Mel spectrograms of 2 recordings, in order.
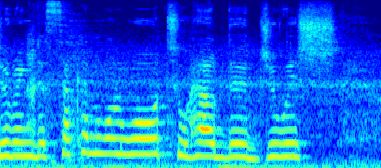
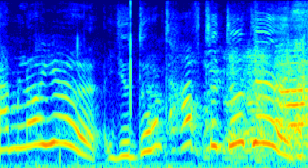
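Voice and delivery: loud, high, laughing through the words; laughing protest; 7 semitones higher, 9 dB louder than usual. Retold or imitated. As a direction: laugh as you push back at the editor. Laughing defiance at angry editor.

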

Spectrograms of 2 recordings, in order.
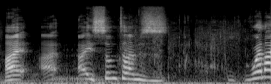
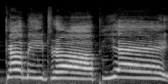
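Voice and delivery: mock cheer; 5 semitones higher, 4 dB louder, much slower than usual. Mocks advert with fake cheer.

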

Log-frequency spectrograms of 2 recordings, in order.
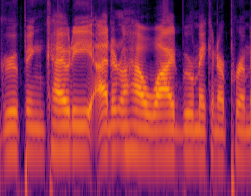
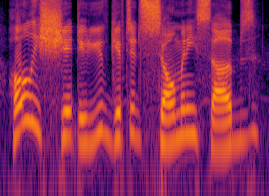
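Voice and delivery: excited; 6 semitones higher than usual. Real, not acted. Thanking a sub gifter.

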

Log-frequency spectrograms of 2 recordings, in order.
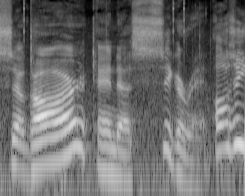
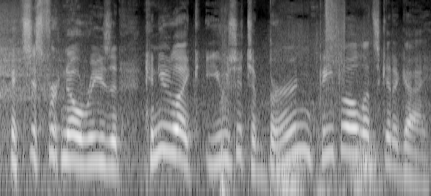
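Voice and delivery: ordinary talk, nothing marked

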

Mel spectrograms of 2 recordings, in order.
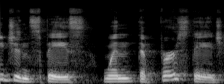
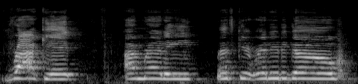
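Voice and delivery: high character voice, retake; 10 semitones higher than usual. Acted. Astronaut tries again calling her rocket, high and gentler. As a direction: call the rocket again in the same high voice, less pushed. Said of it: "You probably can't hear me very well like that".

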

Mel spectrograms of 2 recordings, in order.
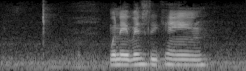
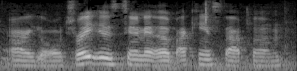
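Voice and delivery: ordinary talk, nothing marked

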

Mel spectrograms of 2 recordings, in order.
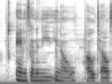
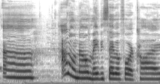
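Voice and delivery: put-on higher, hesitant kid voice; evasive grandson; 6 semitones higher, slower than usual. Prince dodging grandma's question, higher hesitant voice. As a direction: fumble for an answer like a kid hiding something. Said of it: "He's like".

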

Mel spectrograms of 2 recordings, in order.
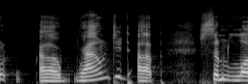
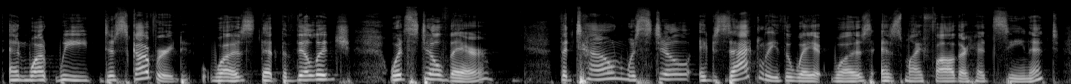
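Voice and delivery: ordinary delivery

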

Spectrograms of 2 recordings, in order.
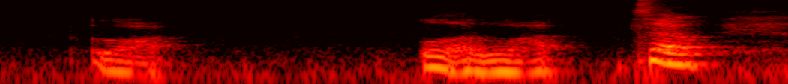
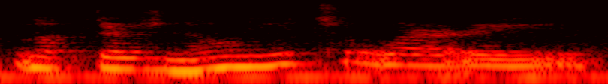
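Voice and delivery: ordinary talk, nothing marked

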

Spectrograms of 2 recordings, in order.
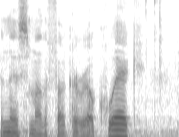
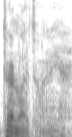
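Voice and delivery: ordinary talk

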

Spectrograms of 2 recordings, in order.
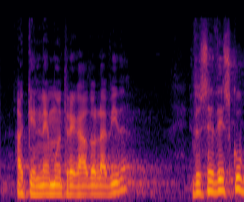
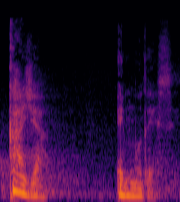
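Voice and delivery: much softer, lower, calm rebuke; hushed command; 6 semitones lower, 9 dB quieter than usual. Acted. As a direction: say it softly, like stilling the sea. Christ voiced calming the storm.

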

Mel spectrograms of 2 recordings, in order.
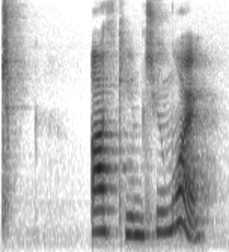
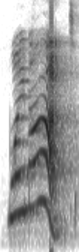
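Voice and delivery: much higher, louder question; surprised why not; 14 semitones higher, 7 dB louder than usual. Acted. Beggar asking the shamas, surprised and loud. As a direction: shoot up in surprise.

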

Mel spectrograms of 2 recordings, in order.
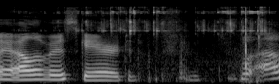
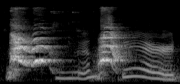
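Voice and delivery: much higher put-on dog voice; voicing scared dog; 8 semitones higher, 7 dB louder than usual. Mom voices Oliver afraid of Charlie, high put-on voice. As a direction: speak for the frightened puppy.

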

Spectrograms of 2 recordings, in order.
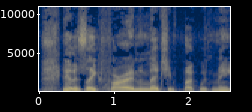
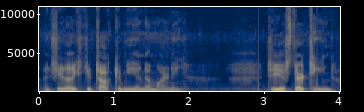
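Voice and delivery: ordinary talk

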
